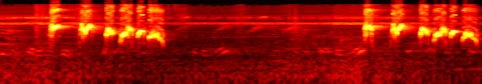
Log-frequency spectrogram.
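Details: Red-whiskered bulbul morning competition song, a lure recording meant to push other birds to sing. Two bright, bubbly whistled phrases of about six quick notes, each stepping downward, separated by a short pause, over a steady high electronic tone.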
